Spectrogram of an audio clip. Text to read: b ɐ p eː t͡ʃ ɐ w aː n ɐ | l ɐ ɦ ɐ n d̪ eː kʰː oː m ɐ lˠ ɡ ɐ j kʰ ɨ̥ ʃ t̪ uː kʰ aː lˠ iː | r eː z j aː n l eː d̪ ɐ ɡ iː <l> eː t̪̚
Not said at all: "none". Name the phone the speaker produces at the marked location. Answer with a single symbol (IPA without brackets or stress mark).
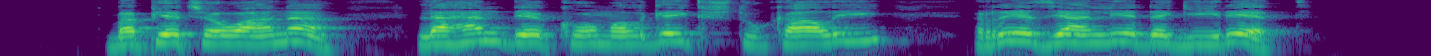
ɾ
